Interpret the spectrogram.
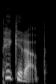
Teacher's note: The T from it links to up creating a smoother sound. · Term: linking words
